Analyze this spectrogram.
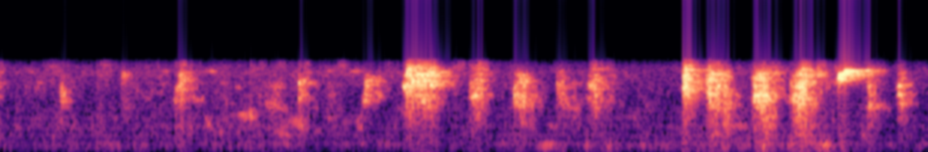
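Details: Javan myna singing vigorously: a run of harsh, squawky, chattering notes, each short and buzzy, delivered in quick bursts that grow louder and denser toward the end, with no other clear sounds.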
